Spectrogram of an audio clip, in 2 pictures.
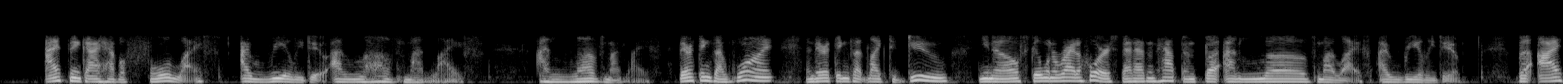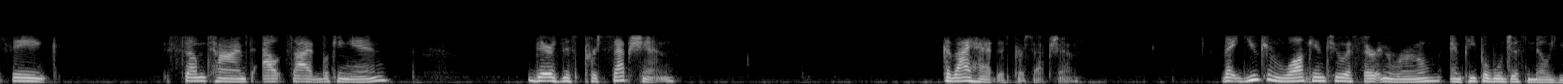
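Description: Speech that has passed through the G.729 codec for its whole length, the narrowband coding of roughly 8 kbit/s VoIP. Synthesizing each frame from a filter, pitch predictor and sparse pulses leaves everything above 4 kHz gone, so the voice sounds muffled, audibly buzzy and somewhat artificial.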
